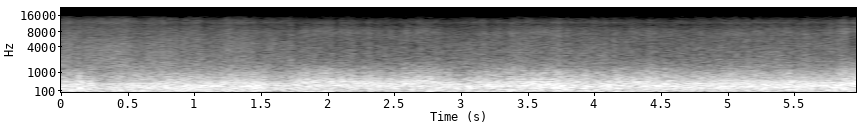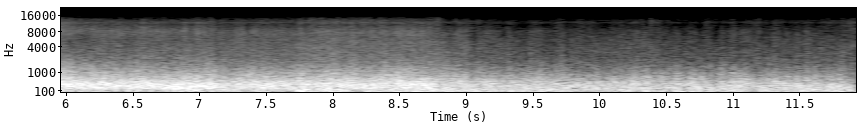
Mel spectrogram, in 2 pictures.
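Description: Wind buffeting the microphone aboard a moving tour boat, a steady rushing that eases about nine seconds in.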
